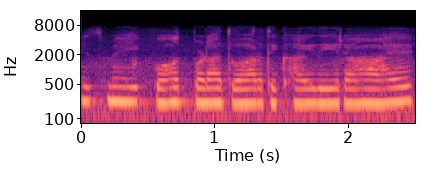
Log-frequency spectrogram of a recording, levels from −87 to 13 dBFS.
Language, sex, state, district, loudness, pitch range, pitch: Hindi, female, Uttarakhand, Uttarkashi, -11 LUFS, 205-220 Hz, 210 Hz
